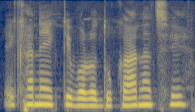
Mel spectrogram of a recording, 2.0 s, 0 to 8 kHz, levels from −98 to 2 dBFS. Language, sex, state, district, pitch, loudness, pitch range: Bengali, female, West Bengal, Alipurduar, 205 Hz, -15 LUFS, 185-215 Hz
